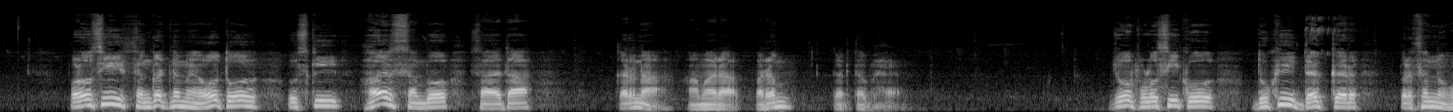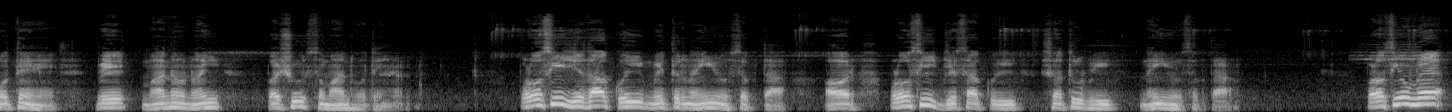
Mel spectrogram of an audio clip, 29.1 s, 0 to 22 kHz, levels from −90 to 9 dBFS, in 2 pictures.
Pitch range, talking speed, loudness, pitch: 95-140 Hz, 100 wpm, -20 LUFS, 120 Hz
